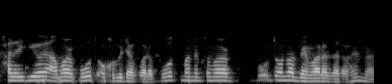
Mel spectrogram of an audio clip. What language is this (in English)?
Assamese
